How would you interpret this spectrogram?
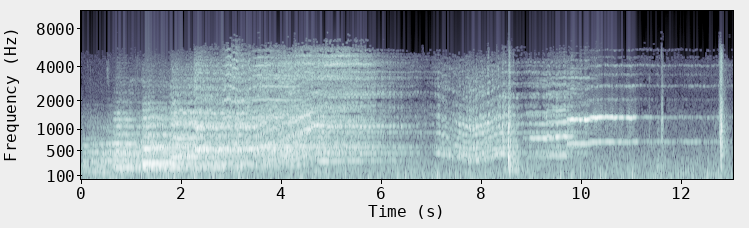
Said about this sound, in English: Well, it sounds like a storm blowing up.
